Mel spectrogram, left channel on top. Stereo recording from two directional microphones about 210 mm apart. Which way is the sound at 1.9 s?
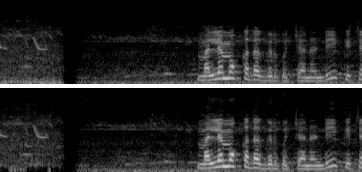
30° right (ahead or behind).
